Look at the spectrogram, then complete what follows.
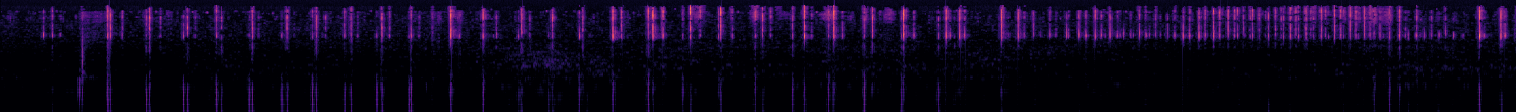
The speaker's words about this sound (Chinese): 先要打开了，听一下这个盖子的声音。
